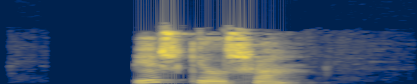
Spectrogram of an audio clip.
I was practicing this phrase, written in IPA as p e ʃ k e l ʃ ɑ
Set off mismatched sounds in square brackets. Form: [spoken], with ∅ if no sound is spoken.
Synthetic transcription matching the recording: p e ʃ k e l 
